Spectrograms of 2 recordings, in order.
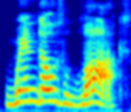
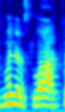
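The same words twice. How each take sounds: First: Windows locked drawn out slow and loud; slow loud punchline "windows locked"; emphatic. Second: Said in the usual way. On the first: Real, not acted. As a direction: hammer "windows locked" slowly and loudly.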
